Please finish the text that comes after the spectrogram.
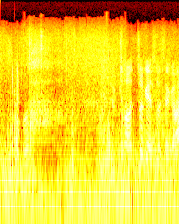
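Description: Heavy winter wind on a Sobaeksan mountain ridge in Korea roars and buffets close against the microphone, a loud continuous rumble with gusty swells.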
